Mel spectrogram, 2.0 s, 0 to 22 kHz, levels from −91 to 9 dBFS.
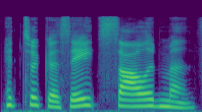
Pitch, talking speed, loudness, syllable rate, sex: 215 Hz, 180 wpm, -16 LUFS, 3.6 syllables/s, female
